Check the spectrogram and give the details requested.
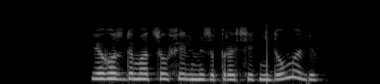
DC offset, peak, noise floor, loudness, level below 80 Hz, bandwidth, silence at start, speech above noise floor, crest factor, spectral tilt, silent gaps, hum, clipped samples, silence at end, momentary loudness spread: under 0.1%; -16 dBFS; -78 dBFS; -30 LUFS; -72 dBFS; 6.2 kHz; 0.9 s; 48 dB; 16 dB; -7.5 dB/octave; none; none; under 0.1%; 0.6 s; 7 LU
